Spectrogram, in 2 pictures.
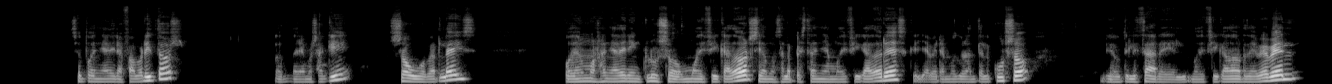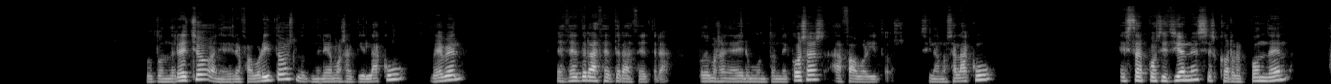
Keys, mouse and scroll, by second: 2.3 q, 3.7 q, 6.7 click, 10.6 click, 16.6 q, 22.6 q.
